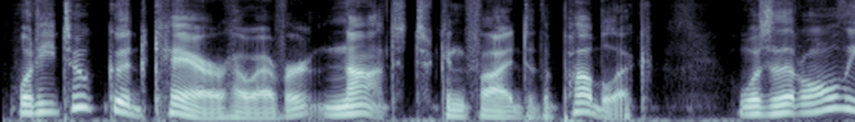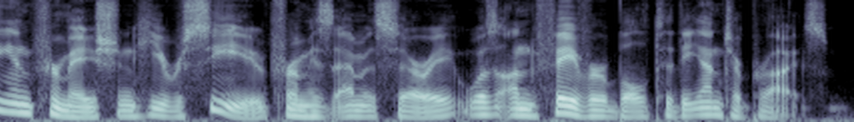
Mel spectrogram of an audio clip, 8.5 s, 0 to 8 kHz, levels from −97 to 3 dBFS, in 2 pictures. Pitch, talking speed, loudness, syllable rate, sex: 120 Hz, 190 wpm, -20 LUFS, 5.9 syllables/s, male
